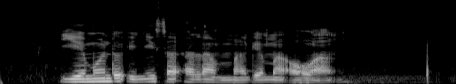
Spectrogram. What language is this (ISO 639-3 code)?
luo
